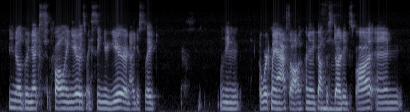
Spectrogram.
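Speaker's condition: Cleft lip and palate, severe

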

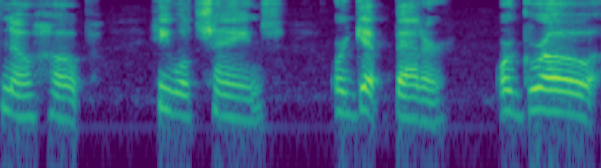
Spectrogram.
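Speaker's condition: No condition

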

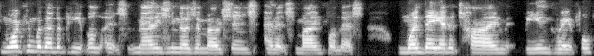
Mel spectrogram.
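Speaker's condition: Cleft lip and palate, bilateral

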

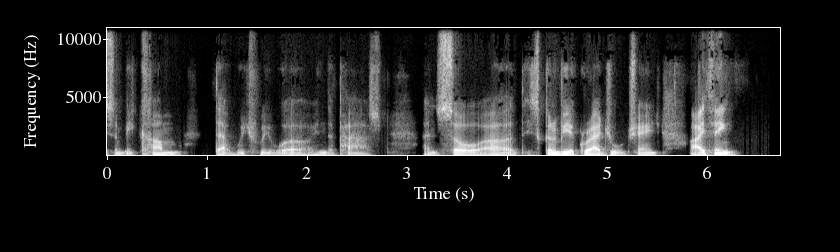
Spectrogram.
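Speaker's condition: No condition

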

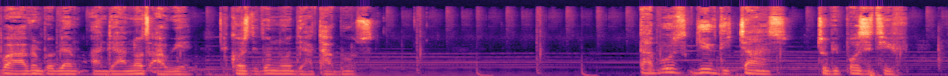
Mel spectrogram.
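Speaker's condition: No condition

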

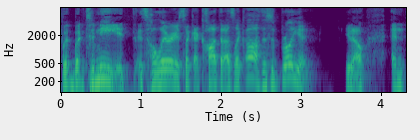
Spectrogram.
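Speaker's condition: No condition

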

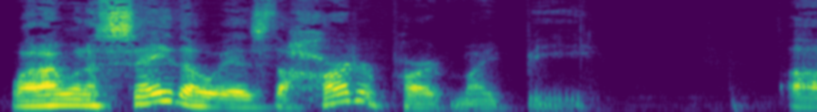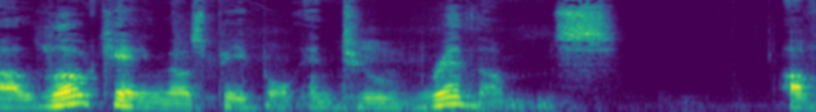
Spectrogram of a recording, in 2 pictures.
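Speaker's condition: No condition

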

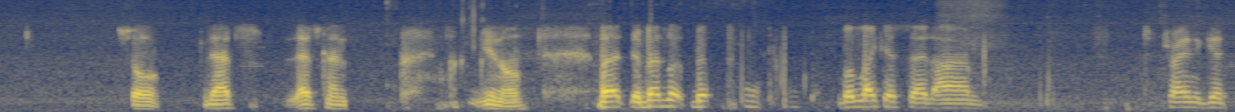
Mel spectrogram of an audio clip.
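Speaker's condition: Stutter; stutter from birth, long-standing determination to overcome it; largely overcome, mild residual stutter; still stutters a bit, far less than before; repeated sounds, repeated words

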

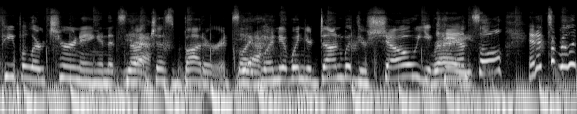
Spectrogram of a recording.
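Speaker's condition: No condition

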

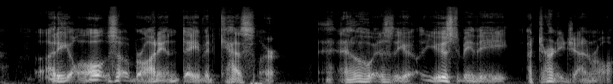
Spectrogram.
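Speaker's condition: Spasmodic dystonia; voice affected

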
